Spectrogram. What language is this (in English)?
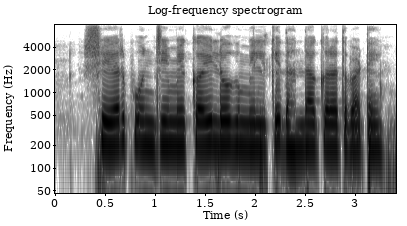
Bhojpuri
